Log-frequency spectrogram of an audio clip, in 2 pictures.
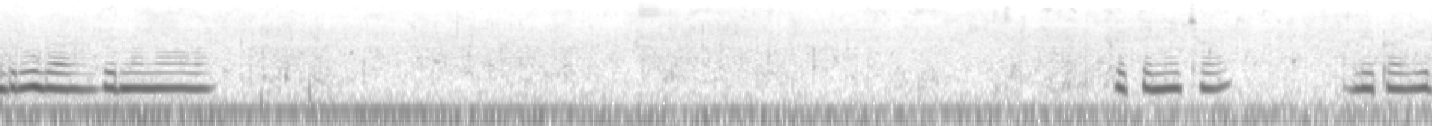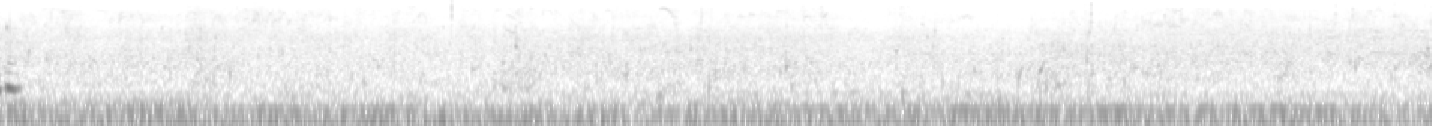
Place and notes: pier, Novigrad, Croatia - still poem
variation on Lepa Vida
